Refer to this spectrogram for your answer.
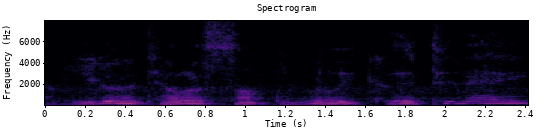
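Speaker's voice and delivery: put-on very quiet, hushed, soft murmuring kids'-show host voice. Comparing creepy TV hosts, imitating Mister Rogers. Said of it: "like Mister Rogers going".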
